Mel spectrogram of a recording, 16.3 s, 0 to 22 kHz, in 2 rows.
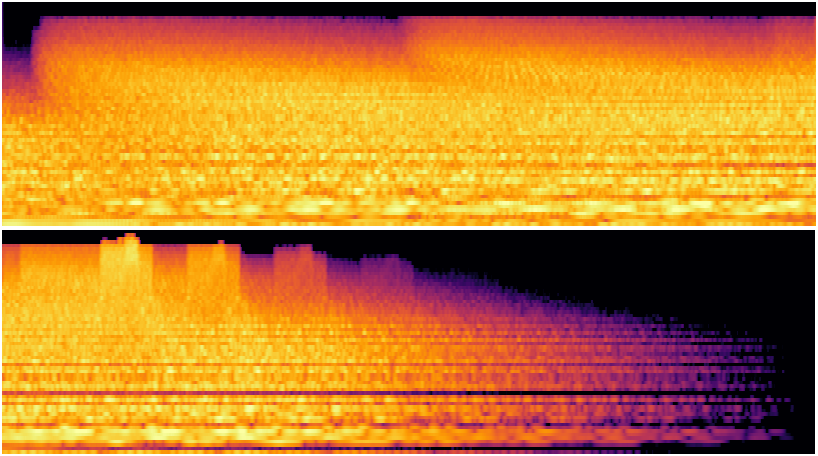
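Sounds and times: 
synth pads: 0.2s - 12.9s.

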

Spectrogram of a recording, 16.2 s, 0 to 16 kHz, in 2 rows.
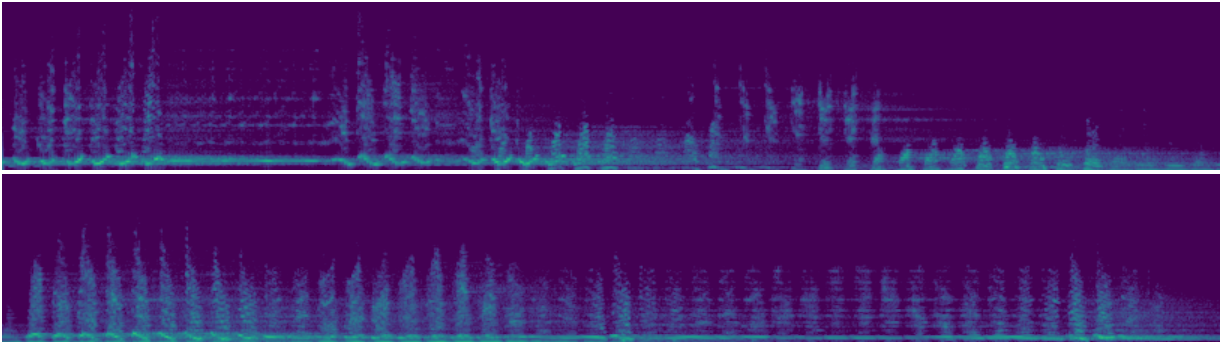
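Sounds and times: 
synthesizer sweep: 0.1s - 16.2s.

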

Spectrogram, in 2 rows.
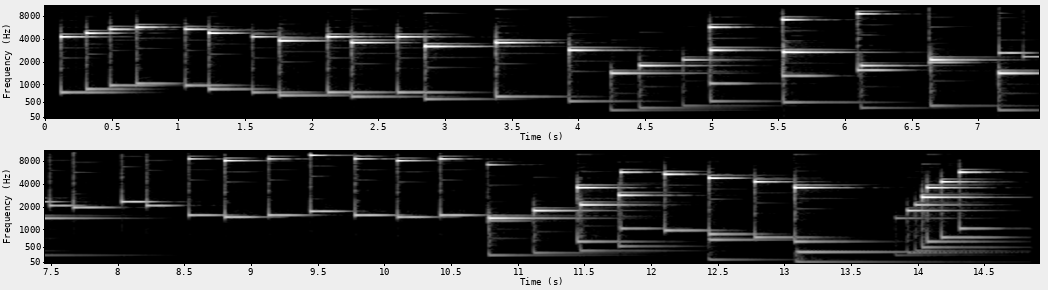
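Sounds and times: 
synthesizer glockenspiel preset: 0.1s - 14.8s.

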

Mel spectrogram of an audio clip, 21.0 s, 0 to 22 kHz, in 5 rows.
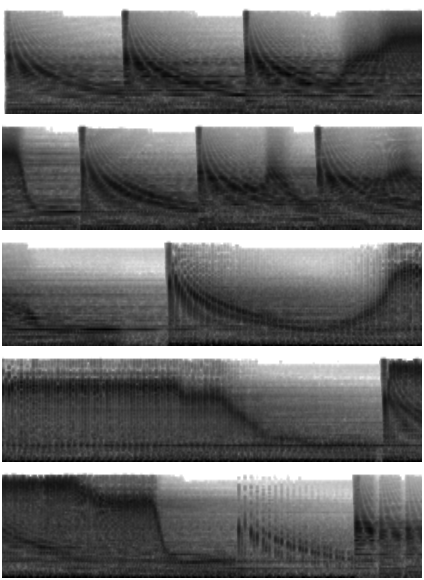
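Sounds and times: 
Roland JD-990 synthesizer factory patch: 0.1s - 20.9s.

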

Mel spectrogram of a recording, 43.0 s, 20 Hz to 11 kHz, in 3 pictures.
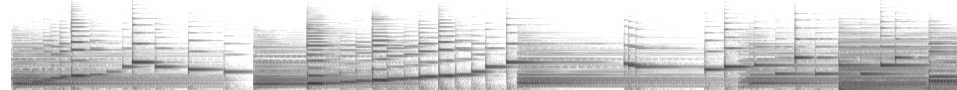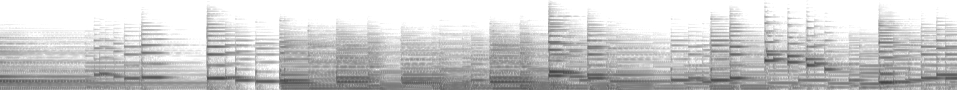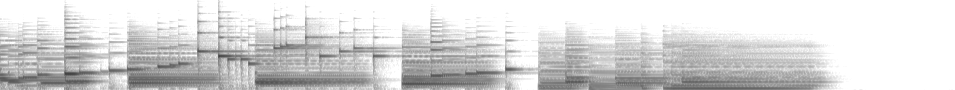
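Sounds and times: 
stereo solo piano on a Kurzweil K2500X: 0.0s - 43.0s.

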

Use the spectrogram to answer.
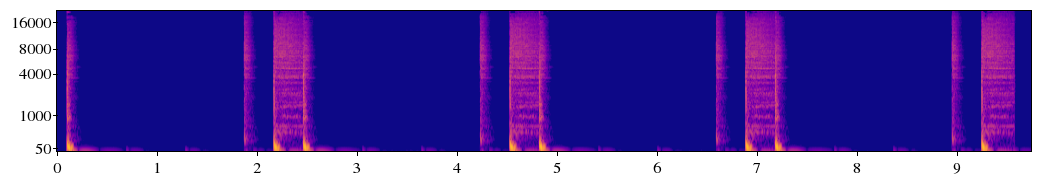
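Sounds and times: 
drum machine break factory rhythm: 2.2s - 2.6s, 4.6s - 5.0s, 6.9s - 7.3s, 9.3s - 9.6s.

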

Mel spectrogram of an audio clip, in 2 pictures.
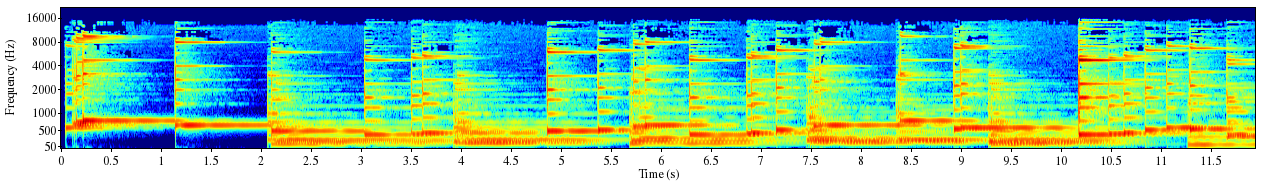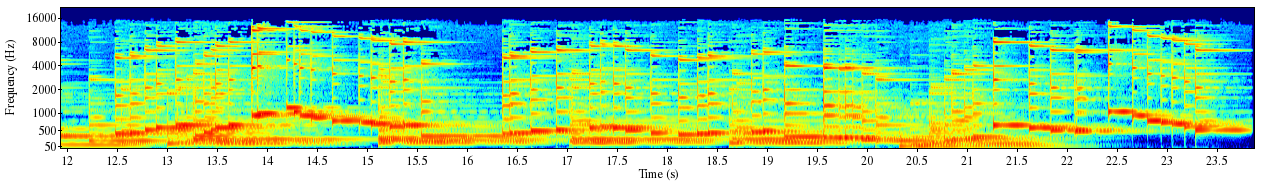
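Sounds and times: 
Roland D-50 synthesizer vibraphone preset: 0.1s - 23.8s.

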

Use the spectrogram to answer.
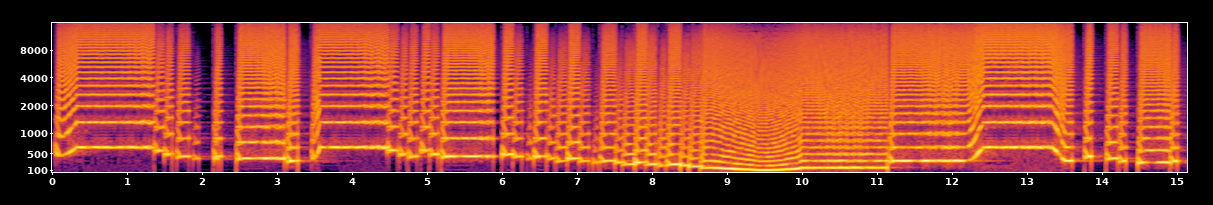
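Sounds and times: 
Roland D-110 synth lead factory patch: 0.0s - 15.1s.

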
